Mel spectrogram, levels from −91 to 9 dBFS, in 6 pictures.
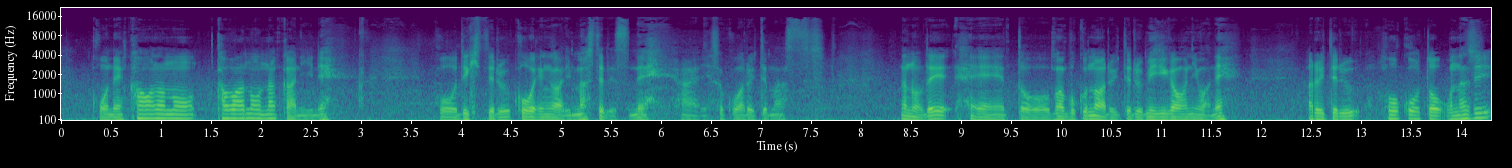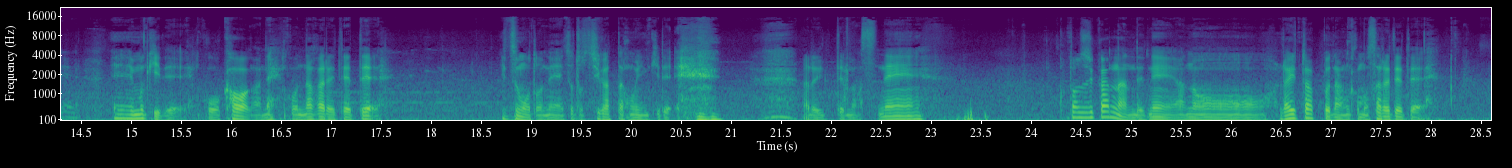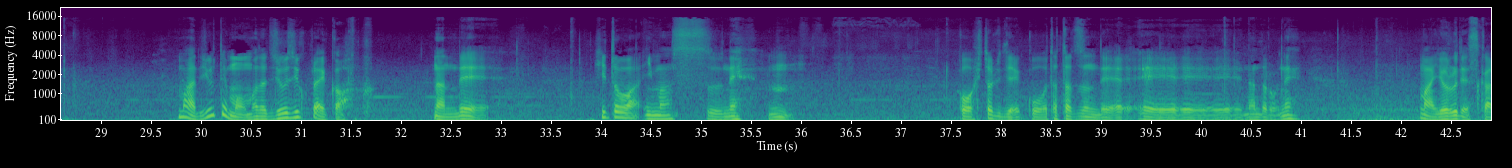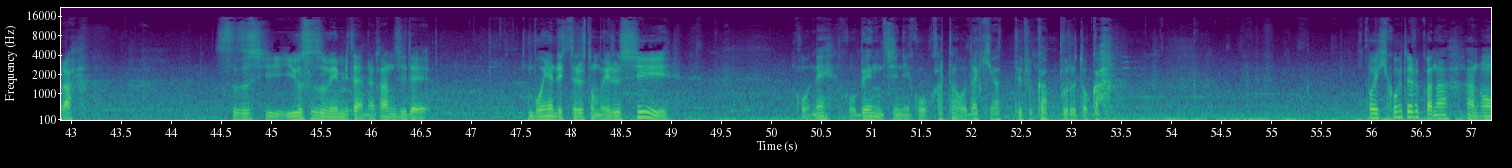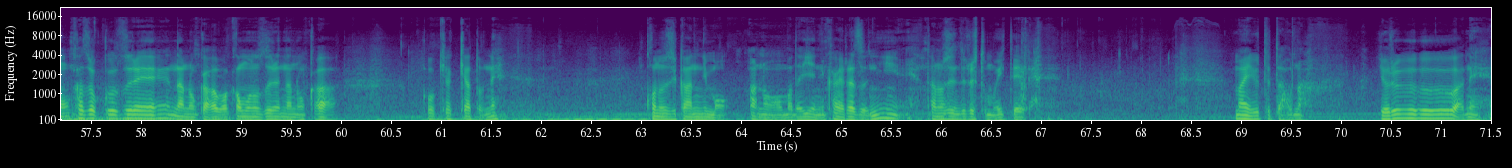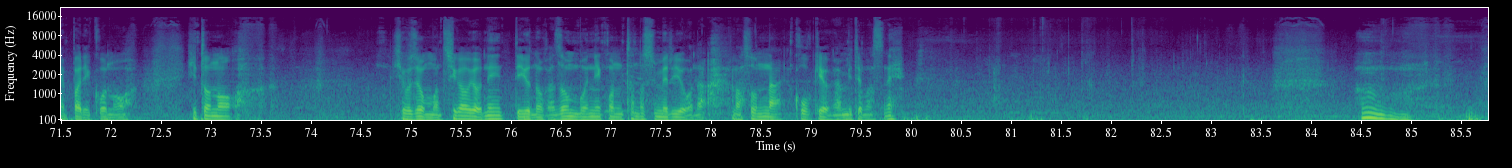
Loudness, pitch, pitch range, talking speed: -20 LUFS, 100 Hz, 95-115 Hz, 240 characters per minute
